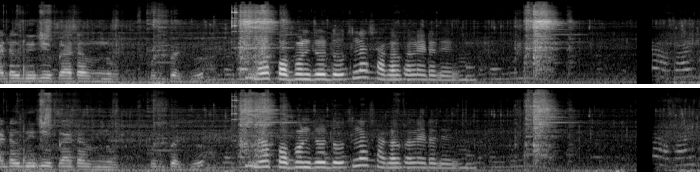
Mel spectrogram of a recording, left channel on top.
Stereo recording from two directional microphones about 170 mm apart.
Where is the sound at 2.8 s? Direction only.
10° right (ahead or behind).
